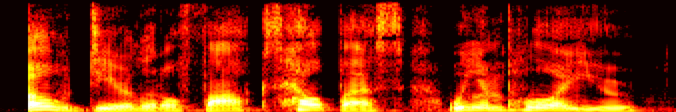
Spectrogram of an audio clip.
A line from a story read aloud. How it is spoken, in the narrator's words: cried the ogre and his wife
